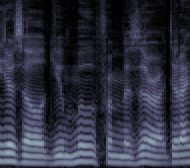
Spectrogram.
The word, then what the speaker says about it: Missouri: You moved from Missouri.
